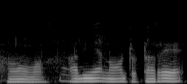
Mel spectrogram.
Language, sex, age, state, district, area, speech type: Santali, male, 60+, Jharkhand, East Singhbhum, rural, spontaneous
